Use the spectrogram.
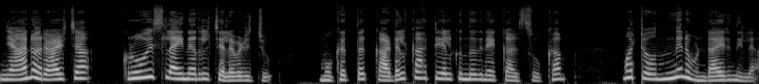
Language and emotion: Malayalam, happy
